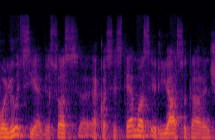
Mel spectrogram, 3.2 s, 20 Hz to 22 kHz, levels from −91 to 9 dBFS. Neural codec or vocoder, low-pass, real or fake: none; 14.4 kHz; real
